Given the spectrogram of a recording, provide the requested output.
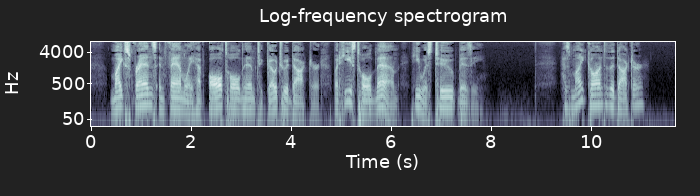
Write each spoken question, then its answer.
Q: Has Mike gone to the doctor?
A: No, Mike hasn't gone to the doctor.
